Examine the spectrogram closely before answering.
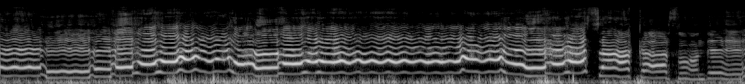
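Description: A man singing a Tibetan folk song unaccompanied in a high, strong voice, holding long notes with a wavering pitch and quick ornamental turns. Near the end the line breaks into shorter notes and gets a little quieter.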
